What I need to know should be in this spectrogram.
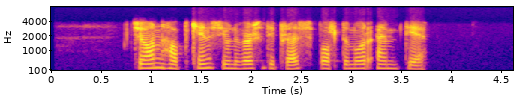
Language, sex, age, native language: Icelandic, female, 50-59, Icelandic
